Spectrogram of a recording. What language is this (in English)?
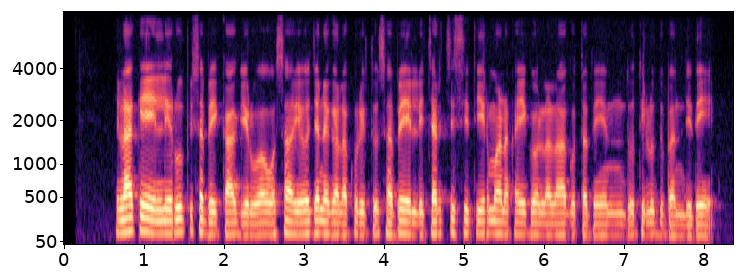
Kannada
